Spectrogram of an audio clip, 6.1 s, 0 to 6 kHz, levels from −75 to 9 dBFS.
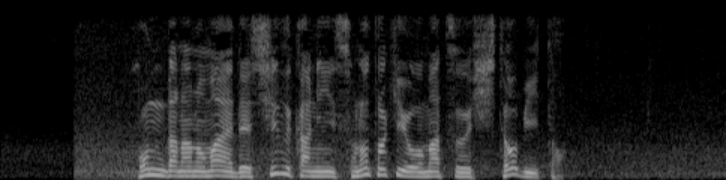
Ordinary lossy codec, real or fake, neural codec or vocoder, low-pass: none; real; none; 5.4 kHz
